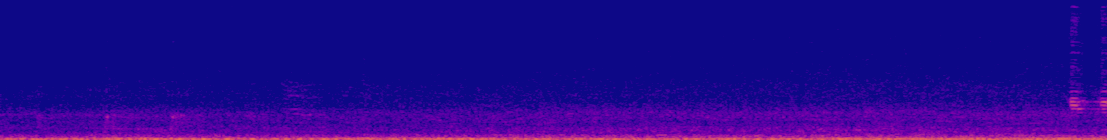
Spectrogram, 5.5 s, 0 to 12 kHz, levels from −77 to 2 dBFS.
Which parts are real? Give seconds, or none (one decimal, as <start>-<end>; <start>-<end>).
0.0-5.5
